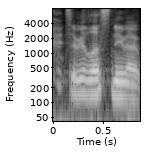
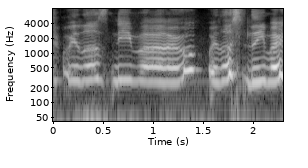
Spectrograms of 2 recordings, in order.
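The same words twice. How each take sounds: First: Said in the usual way. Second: High, crying-tinged mock lament; fake-weep over the loss; mock sobbing. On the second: Streamer mock-mourning a friend lost to videos, crying voice.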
